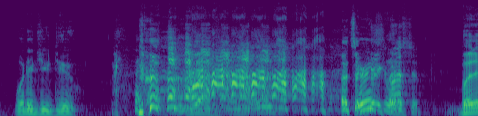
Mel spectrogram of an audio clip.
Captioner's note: audience laughing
